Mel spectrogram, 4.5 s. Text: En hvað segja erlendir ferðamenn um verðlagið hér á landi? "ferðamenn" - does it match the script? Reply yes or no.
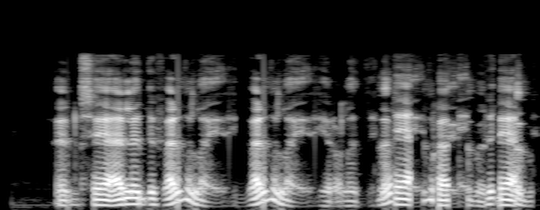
no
